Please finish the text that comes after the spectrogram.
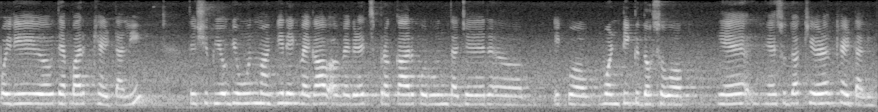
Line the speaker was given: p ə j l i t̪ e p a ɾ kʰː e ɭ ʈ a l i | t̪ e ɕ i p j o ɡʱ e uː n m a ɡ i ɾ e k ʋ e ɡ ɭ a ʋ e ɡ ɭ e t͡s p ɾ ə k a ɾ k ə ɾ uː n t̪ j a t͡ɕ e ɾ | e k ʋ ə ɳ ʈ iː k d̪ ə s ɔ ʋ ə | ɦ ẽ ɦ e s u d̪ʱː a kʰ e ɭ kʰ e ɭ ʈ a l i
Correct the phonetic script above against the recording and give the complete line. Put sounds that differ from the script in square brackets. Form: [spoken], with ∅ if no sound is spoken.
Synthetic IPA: p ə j l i t̪ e p a ɾ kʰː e ɭ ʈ a l i | t̪ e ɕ i p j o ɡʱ e uː n m a ɡ [iː] ɾ e k ʋ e ɡ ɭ a ʋ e ɡ ɭ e t͡s p ɾ ə k a ɾ k ə ɾ uː n t̪ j a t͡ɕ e ɾ | e k ʋ ə ɳ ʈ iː k d̪ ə s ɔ ʋ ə | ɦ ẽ ɦ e s u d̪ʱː a kʰ e ɭ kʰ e ɭ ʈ a l i

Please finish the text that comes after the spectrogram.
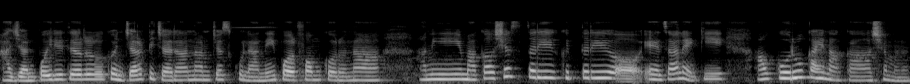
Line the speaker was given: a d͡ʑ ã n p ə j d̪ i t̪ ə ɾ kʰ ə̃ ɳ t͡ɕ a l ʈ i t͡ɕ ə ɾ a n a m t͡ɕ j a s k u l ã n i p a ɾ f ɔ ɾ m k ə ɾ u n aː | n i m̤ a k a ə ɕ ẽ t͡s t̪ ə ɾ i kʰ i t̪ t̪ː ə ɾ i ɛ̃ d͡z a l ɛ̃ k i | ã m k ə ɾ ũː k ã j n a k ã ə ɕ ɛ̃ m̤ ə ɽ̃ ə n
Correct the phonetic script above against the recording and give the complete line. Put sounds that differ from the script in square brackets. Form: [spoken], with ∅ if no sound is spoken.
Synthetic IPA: a d͡ʑ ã n p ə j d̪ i t̪ ə ɾ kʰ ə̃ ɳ t͡ɕ a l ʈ i t͡ɕ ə ɾ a n a m t͡ɕ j a s k u l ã n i p [ə] ɾ f ɔ ɾ m k ə ɾ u n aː | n i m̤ a k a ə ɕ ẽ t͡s t̪ ə ɾ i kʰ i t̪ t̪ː ə ɾ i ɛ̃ d͡z a l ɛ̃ k i | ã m k ə ɾ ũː k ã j n a k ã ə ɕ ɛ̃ m̤ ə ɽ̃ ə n

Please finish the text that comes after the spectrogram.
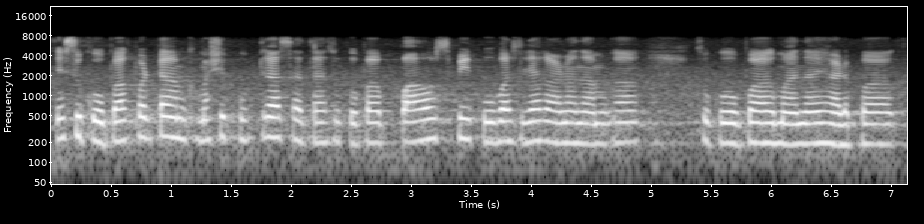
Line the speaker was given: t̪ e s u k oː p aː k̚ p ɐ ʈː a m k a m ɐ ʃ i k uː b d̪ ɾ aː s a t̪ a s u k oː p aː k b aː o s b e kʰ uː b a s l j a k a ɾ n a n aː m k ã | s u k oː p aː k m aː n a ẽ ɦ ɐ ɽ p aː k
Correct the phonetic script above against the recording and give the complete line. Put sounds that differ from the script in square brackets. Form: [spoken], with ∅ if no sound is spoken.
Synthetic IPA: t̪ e s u k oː p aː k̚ p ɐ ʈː a m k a m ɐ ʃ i k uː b [t̪] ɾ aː s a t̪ a s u k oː p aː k [p] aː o s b [i] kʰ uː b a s l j a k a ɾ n a n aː m k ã | s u k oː p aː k m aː n a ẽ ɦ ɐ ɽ p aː k

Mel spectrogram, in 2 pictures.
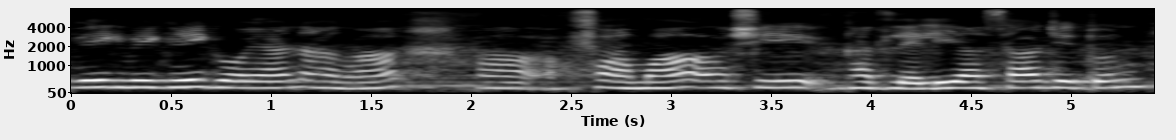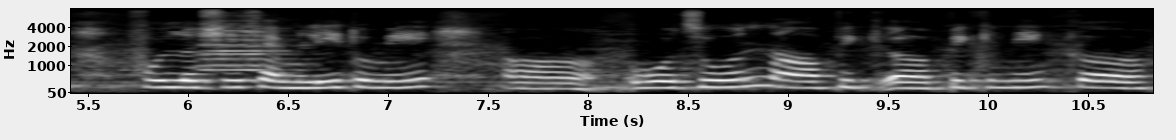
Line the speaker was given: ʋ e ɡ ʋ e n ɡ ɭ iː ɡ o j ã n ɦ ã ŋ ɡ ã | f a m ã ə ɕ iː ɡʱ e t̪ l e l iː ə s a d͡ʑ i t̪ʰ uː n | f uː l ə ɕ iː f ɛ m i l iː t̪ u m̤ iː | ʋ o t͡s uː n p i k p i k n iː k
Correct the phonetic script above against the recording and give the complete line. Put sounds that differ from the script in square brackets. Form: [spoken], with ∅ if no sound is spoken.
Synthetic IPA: ʋ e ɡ ʋ e [∅] ɡ ɭ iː ɡ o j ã n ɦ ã ŋ ɡ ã | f a m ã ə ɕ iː ɡʱ [a] t̪ l e l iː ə s a d͡ʑ [e] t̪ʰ uː n | f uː l ə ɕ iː f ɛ m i l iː t̪ u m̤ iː | ʋ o t͡s uː n p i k p i k n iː k

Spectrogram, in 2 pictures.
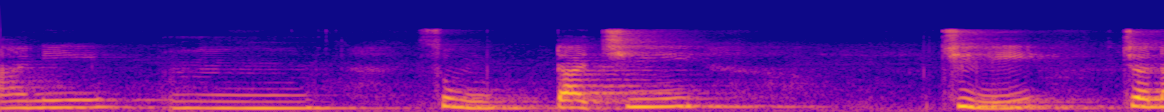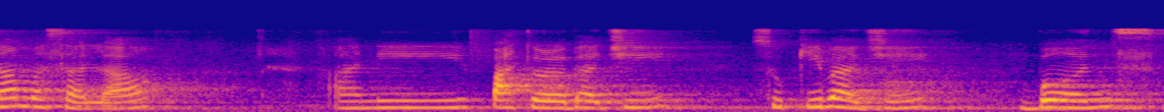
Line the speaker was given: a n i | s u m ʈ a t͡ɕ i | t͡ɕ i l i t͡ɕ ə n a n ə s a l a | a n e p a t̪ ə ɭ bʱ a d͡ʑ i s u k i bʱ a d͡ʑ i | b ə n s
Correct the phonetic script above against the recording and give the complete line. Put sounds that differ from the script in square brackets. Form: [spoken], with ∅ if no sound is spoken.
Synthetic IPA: a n i | s u m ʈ a t͡ɕ i | t͡ɕ i l i t͡ɕ ə n a [m] ə s a l a | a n [i] p a t̪ ə ɭ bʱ a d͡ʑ i s u k i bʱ a d͡ʑ i | b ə n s

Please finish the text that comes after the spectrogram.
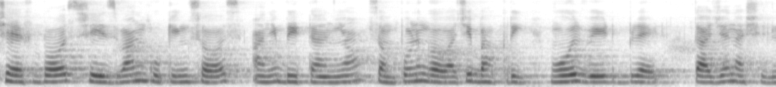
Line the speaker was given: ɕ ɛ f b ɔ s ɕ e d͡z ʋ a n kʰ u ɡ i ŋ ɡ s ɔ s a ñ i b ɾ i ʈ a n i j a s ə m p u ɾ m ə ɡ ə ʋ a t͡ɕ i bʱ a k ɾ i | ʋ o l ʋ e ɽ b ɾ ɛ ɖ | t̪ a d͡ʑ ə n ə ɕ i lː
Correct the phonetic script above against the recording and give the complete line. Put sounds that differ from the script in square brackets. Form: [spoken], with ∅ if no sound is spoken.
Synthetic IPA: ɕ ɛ f b ɔ s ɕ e d͡z ʋ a n [k] u [k] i ŋ ɡ s ɔ s a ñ i b ɾ i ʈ a n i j a s ə m p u ɾ [ɳ] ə ɡ ə ʋ a t͡ɕ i bʱ a k ɾ i | ʋ o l ʋ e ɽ b ɾ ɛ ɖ | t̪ a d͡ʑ ə n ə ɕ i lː

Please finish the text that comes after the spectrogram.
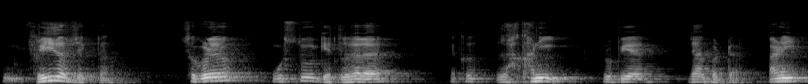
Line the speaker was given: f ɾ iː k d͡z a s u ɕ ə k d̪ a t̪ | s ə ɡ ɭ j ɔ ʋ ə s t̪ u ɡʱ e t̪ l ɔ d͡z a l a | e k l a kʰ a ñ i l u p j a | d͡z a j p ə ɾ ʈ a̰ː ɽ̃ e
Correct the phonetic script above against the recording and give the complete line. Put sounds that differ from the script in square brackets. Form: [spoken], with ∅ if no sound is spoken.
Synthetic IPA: f ɾ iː [∅] d͡z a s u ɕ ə k [t̪] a [∅] | s ə ɡ ɭ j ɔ ʋ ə s t̪ u ɡʱ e t̪ l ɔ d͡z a l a | e k l a kʰ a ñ i [ɾ] u p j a | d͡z a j p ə [ɽ] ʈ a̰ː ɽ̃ [i]

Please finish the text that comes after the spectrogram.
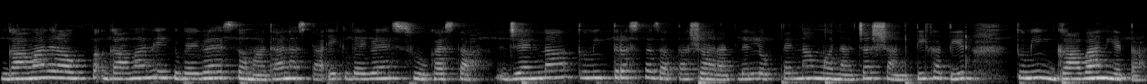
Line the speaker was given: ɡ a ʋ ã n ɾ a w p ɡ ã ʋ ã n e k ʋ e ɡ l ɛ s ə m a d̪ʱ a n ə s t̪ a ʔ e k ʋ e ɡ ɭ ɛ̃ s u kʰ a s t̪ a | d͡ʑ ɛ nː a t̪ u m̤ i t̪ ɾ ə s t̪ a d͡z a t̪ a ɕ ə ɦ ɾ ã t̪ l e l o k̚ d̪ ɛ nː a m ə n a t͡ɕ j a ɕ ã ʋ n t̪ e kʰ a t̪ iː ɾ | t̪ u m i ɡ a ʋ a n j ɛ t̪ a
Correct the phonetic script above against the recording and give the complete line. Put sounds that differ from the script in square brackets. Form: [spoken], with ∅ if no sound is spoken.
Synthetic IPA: ɡ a ʋ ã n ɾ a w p ɡ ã ʋ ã n e k ʋ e ɡ [ɭ] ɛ s ə m a d̪ʱ a n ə s t̪ a ʔ e k ʋ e ɡ ɭ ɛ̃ s u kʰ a s t̪ a | d͡ʑ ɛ nː a t̪ u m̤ i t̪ ɾ ə s t̪ [ə] d͡z a t̪ a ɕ ə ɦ ɾ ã t̪ l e l o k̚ [t̪] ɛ nː a m ə n a t͡ɕ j a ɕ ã [∅] n t̪ [i] kʰ a t̪ iː ɾ | t̪ u m i ɡ a ʋ a n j ɛ t̪ a

